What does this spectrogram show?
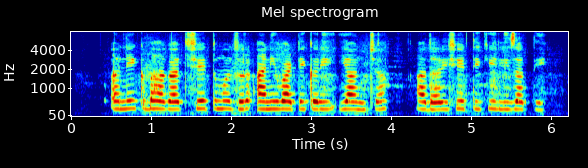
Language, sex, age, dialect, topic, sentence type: Marathi, female, 18-24, Standard Marathi, agriculture, statement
